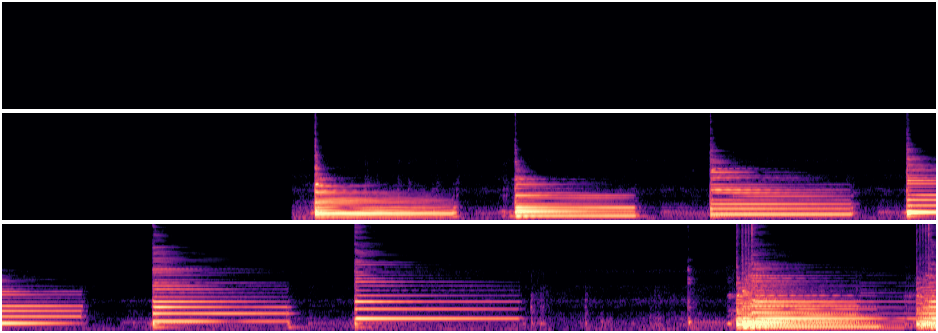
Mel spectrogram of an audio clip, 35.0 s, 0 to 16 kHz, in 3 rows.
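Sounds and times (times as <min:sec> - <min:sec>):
acoustic guitar strings plucked: 0:15.4 - 0:19.7, 0:31.9 - 0:35.0
guitar chord strummed: 0:15.6 - 0:17.4, 0:18.0 - 0:19.7, 0:20.5 - 0:22.4, 0:23.0 - 0:24.4, 0:25.2 - 0:27.1, 0:27.8 - 0:29.9, 0:32.4 - 0:35.0.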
